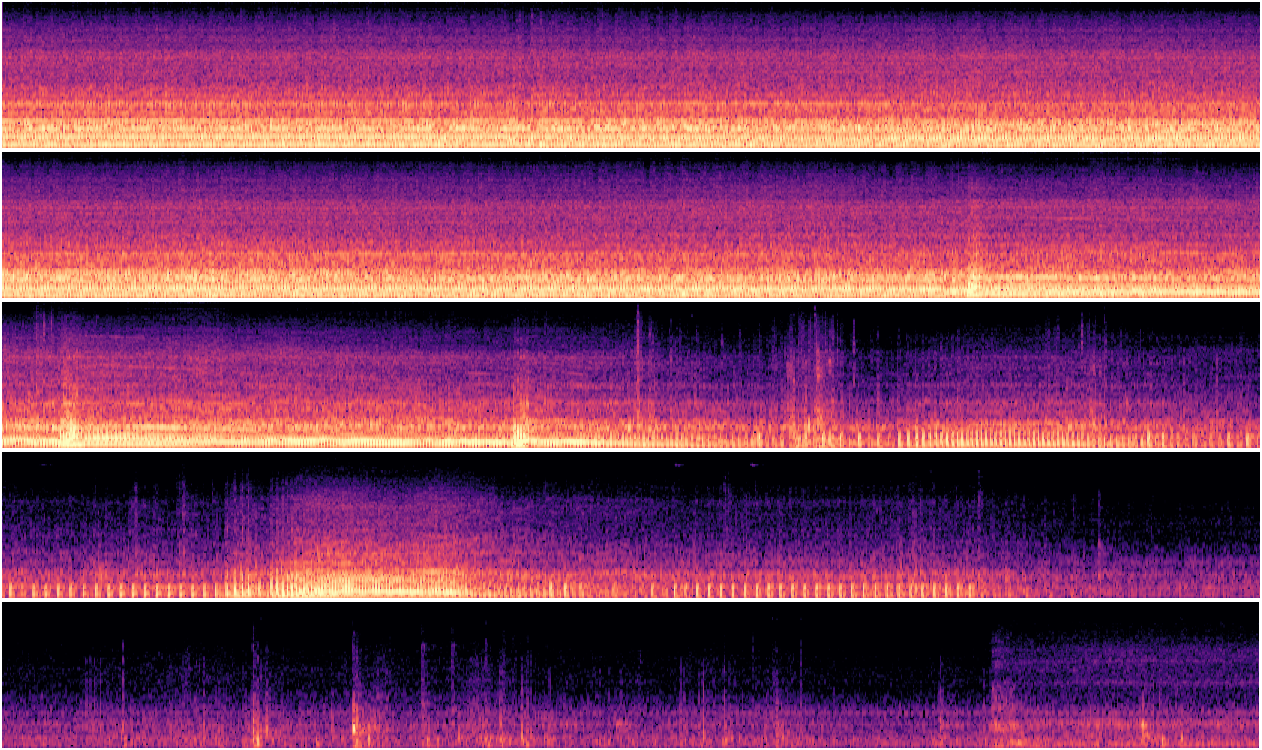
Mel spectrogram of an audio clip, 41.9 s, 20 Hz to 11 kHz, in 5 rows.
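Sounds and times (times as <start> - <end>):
motorcycle engine revving and idling: 0.0 - 32.4.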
